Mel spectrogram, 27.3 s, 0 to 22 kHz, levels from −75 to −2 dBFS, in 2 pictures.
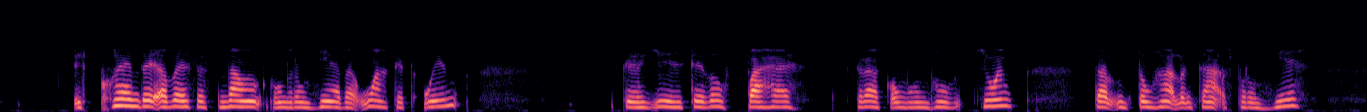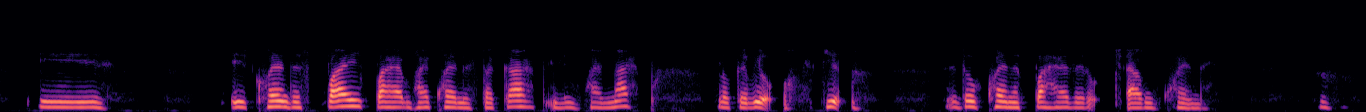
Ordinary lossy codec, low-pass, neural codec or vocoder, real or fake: none; 3.6 kHz; codec, 24 kHz, 6 kbps, HILCodec; fake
